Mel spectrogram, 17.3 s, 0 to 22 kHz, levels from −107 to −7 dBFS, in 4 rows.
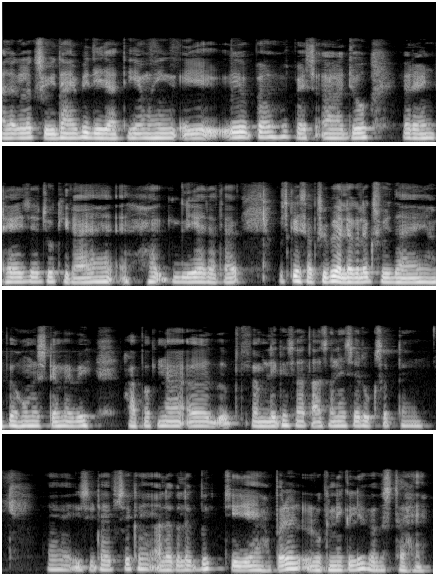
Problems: constant background noise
